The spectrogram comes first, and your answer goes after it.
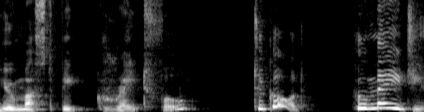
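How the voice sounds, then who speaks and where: Putting on a character voice, a man speaks at a very slow pace. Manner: very serious.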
